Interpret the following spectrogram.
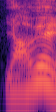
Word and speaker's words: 여호와: 여호와인데 야훼 이렇게 발음하는 분도 있고 야훼 이렇게 발음하는 분도 있어요. 근데 일반적으로는 야훼 이렇게 발음합니다. 근데 우리는 어떻게 발음하냐면 야훼라고 하지 않고 여호와 이렇게 발음하죠.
